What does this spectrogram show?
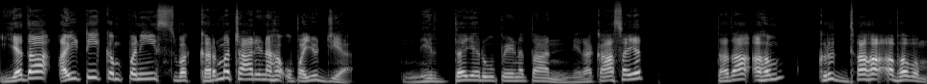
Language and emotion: Sanskrit, angry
